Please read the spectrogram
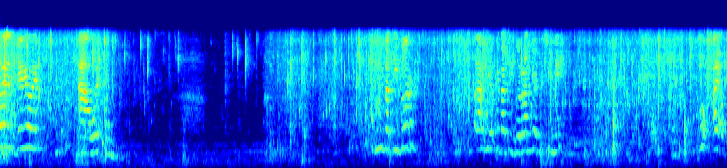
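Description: Young children splashing and kicking in a shallow paddling pool, water sloshing, with their high voices calling out now and then. There is a quieter stretch about three to five seconds in.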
